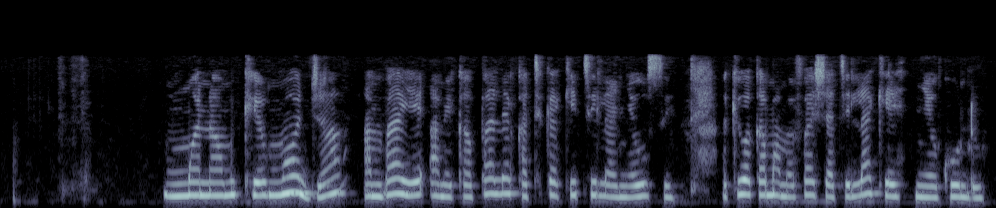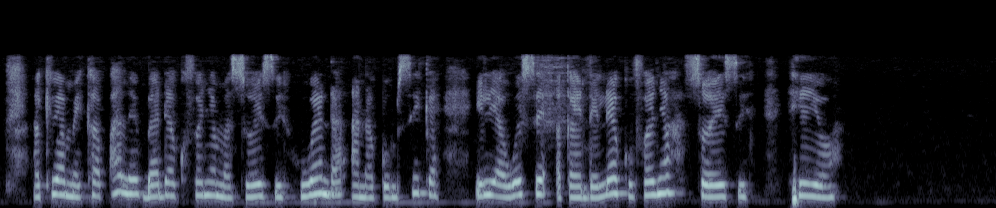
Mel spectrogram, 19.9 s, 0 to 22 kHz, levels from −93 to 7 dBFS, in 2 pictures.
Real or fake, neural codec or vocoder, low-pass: real; none; 7.2 kHz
